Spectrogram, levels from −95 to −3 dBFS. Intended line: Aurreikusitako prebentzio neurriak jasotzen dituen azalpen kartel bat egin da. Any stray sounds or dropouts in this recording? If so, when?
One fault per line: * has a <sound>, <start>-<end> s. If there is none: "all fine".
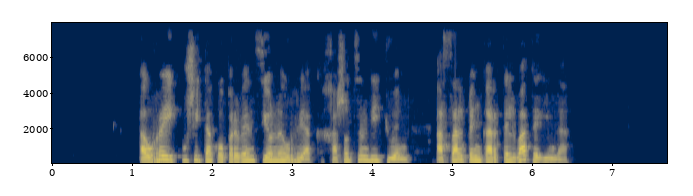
all fine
